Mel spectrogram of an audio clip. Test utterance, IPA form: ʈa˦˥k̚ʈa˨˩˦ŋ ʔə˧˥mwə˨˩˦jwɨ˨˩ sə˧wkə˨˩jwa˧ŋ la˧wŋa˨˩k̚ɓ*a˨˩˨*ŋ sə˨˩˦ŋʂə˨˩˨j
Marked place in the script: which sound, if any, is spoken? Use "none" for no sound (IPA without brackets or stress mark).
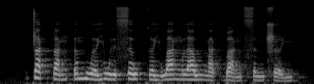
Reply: a˨˩˨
